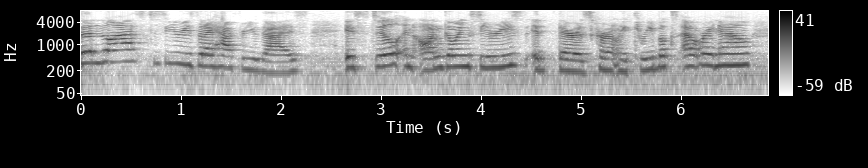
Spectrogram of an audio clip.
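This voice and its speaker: Over noticeable background noise, a woman speaks at a high pitch and moderate pace in an animated tone, her voice raised and projected. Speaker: booktuber. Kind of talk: casual vlog talk to camera.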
